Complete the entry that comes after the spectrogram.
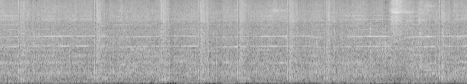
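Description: Aerial fireworks shells bursting, a sharp bang roughly every second, over music with long held notes.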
